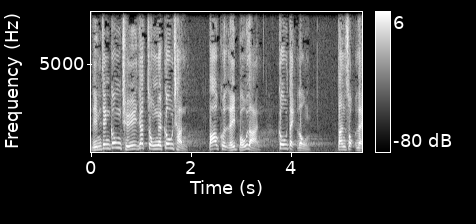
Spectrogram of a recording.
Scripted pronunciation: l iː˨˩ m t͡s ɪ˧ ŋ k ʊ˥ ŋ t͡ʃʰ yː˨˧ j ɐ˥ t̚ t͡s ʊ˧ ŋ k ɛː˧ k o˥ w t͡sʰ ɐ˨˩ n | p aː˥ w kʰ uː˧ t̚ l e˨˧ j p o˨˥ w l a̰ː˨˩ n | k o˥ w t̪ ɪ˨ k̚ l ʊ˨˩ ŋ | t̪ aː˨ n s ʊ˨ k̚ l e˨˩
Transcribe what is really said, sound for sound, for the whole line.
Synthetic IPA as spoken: l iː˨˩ m t͡s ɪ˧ ŋ k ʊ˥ ŋ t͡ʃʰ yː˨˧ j ɐ˥ t̚ t͡s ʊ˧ ŋ k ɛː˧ k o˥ w t͡sʰ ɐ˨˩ n | p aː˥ w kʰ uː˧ t̚ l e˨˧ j p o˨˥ w l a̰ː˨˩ n | k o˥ w t̪ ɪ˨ k̚ l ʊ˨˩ ŋ | t̪ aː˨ n s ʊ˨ k̚ l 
